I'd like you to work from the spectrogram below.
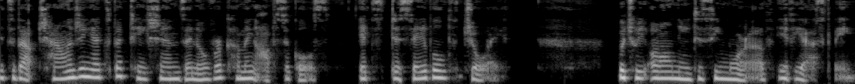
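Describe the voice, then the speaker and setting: A soft-spoken woman talks in a dark, mellow, somewhat breathy tone with fairly even intonation. Her voice sounds dry and close, with no echo. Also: medium pitch for a woman, moderate pace. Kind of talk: audiobook reading.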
